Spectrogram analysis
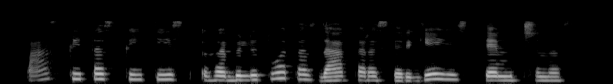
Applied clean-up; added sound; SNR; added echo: none; none; none; none.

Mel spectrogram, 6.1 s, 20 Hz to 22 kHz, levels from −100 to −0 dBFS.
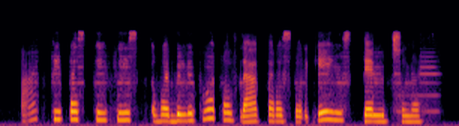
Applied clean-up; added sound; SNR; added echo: neural diffusion model UNIVERSE++.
